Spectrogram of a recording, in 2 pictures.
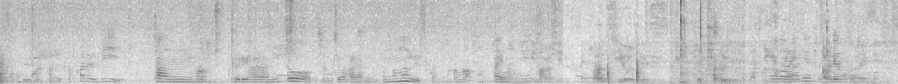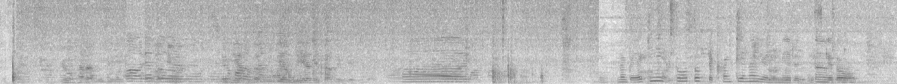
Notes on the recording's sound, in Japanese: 上野にある東京苑での実際のロケの音声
